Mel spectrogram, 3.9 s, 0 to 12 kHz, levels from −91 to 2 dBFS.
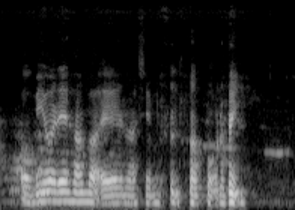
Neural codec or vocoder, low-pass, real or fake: vocoder, 44.1 kHz, 128 mel bands every 256 samples, BigVGAN v2; 10.8 kHz; fake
